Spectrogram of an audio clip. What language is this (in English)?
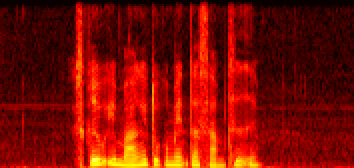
Danish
